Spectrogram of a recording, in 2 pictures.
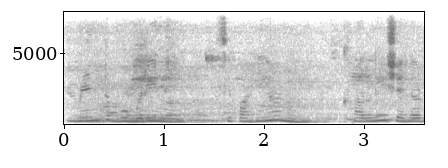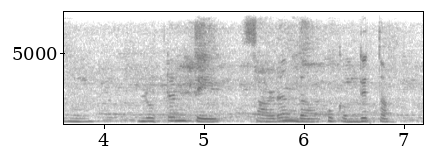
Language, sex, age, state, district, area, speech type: Punjabi, female, 18-30, Punjab, Faridkot, urban, read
